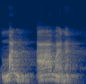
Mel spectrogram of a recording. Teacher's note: Arti izhar yaitu jelaskan, ya. Man amana, jelas itu artinya tidak gunah atau tidak dengung, ya. Jangan dibikin lama, jangan man amana, nggak boleh, tapi harus man amana.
